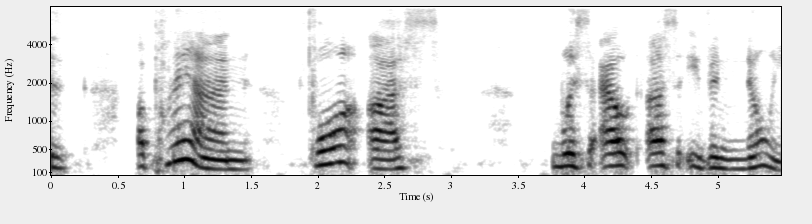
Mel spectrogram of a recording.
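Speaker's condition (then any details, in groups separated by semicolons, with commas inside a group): Cerebral palsy, mixed, moderate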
